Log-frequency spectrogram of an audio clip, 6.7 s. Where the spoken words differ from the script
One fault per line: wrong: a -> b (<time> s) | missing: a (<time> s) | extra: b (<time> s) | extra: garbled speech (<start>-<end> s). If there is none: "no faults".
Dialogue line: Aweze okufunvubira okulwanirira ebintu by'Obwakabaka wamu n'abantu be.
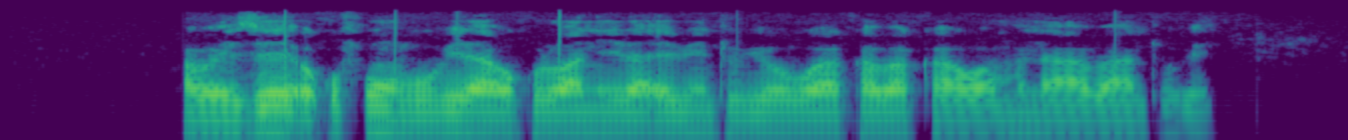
no faults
